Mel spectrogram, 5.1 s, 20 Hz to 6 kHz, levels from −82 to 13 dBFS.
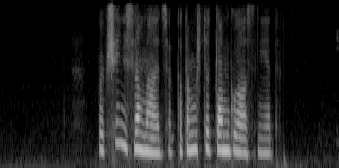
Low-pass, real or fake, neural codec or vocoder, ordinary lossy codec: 5.4 kHz; fake; codec, 24 kHz, 0.9 kbps, WavTokenizer, medium music audio release; Opus, 32 kbps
